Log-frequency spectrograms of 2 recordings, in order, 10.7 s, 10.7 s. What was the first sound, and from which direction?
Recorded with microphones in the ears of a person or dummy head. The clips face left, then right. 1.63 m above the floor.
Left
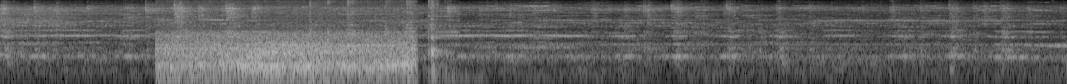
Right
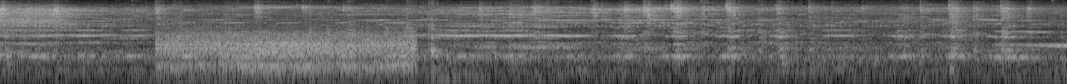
A bird, 40° left (ahead or behind).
